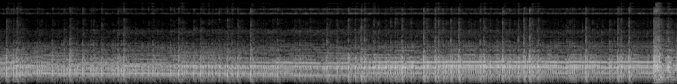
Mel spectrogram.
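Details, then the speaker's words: Stihl 046 Magnum chainsaw with opened-up muffler (exhaust no longer forced through a tiny hole): high, raspy two-stroke buzz held steady at high revs with no misfires or surging; expected to be louder and snappier, running cleanly. "So we're going to fire this thing up. And we're going to hear the difference. It's going to be a little louder. And it's probably going to be a lot more snappier."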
